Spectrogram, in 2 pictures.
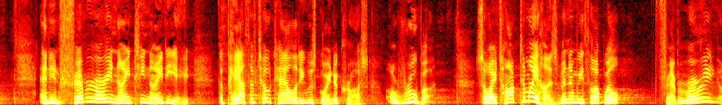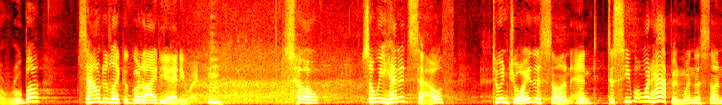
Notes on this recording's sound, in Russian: Это выступление записано на мероприятии TEDx, независимо организованном местным сообществом с использованием формата конференций TED. TedxMileHigh.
